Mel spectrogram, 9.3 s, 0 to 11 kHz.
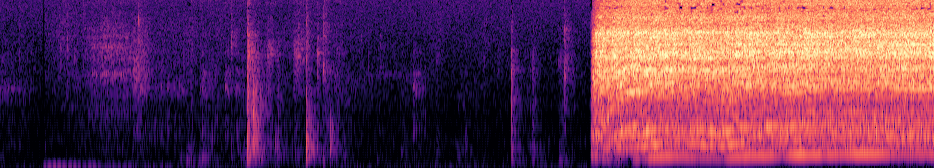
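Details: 1964 Gamma II (type A-6b) vacuum cleaner, KASB-70/30 motor run on mains after cleaning, rust removal and lubrication, without suppression capacitor: clatter, then loud wavering whirring whine; owner thinks bearings need replacing.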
